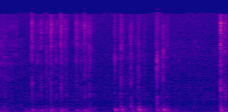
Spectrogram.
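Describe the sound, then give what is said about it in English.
Rapid clicking of keys on a computer keyboard as an email address and password are typed in to log on, many quick taps in uneven bursts with short pauses between them. “I'll click onto that. I put in my email address, put in my little password.”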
